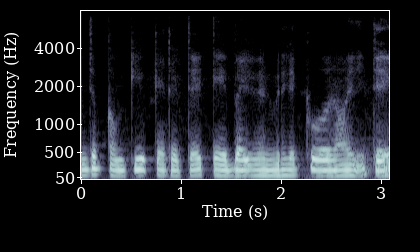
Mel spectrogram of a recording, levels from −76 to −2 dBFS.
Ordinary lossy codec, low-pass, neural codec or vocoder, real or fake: none; 7.2 kHz; codec, 16 kHz, 0.5 kbps, FunCodec, trained on Chinese and English, 25 frames a second; fake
